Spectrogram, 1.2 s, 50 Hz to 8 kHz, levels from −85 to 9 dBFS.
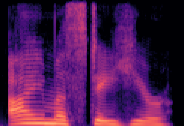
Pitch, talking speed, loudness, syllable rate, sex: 215 Hz, 195 wpm, -16 LUFS, 4.7 syllables/s, female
